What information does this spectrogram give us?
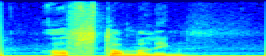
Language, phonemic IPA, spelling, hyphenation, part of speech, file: Dutch, /ˈɑf.stɑ.mə.lɪŋ/, afstammeling, af‧stam‧me‧ling, noun, Nl-afstammeling.ogg
- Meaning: descendant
